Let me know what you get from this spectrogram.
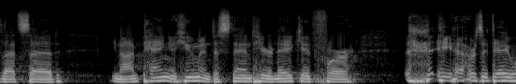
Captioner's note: laughs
